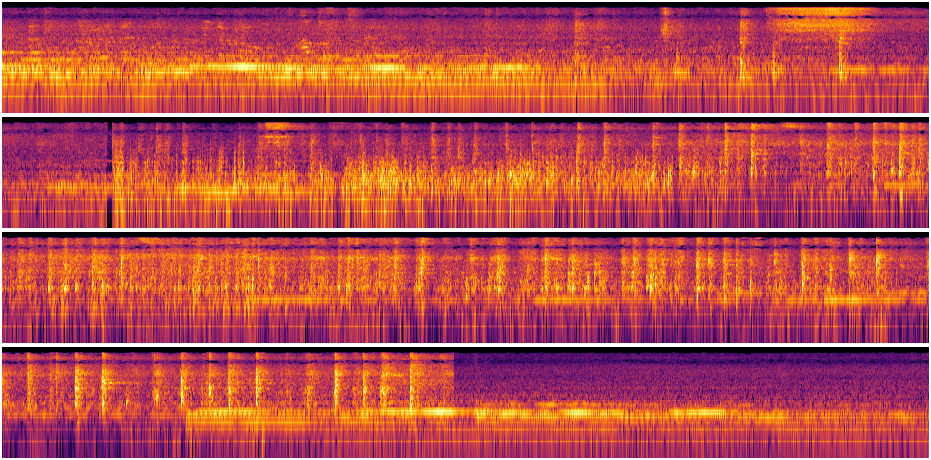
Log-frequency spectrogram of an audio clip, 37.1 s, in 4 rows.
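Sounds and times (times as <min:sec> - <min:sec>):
train wheels rumbling on rails: 0:00.0 - 0:32.4
wheels clicking and clacking: 0:10.4 - 0:32.4.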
